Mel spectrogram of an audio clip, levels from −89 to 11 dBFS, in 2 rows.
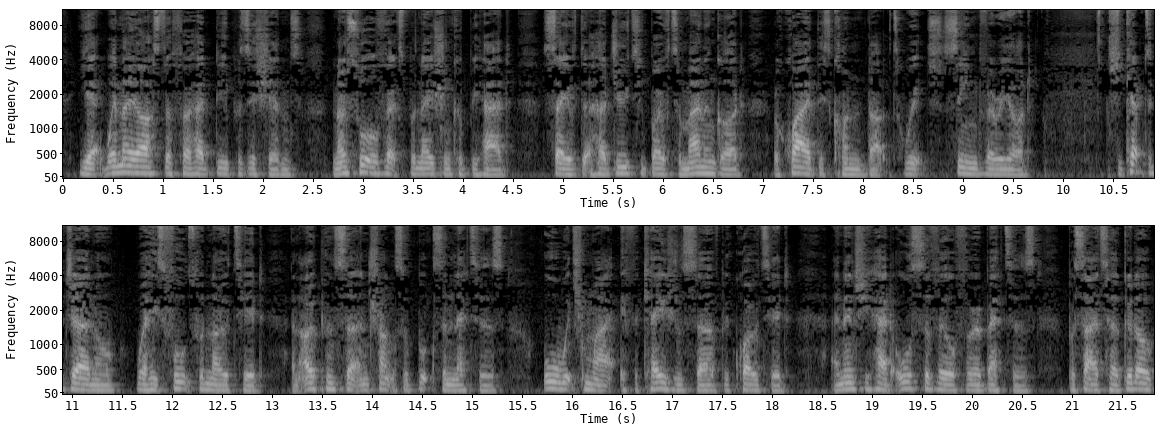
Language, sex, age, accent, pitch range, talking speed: English, male, 20-39, British, 100-115 Hz, 190 wpm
